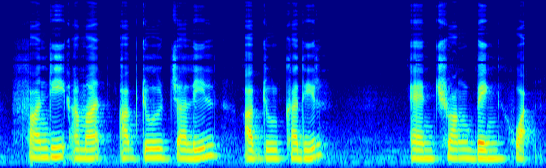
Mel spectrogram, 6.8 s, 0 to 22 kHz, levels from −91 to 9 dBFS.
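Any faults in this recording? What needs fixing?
Imaging from linear upsampling runs through the whole speech clip. The top of the band is dull, and above it sits a faint mirrored copy of the spectrum, roughly 30 dB down, between about 5.5 kHz and 11 kHz. That pattern fits audio at about 11 kHz raised to 48 kHz by joining samples with straight lines, a filter too weak to remove those copies. The result is a light metallic shimmer on sibilants. Unlike aliasing, which folds content downward into odd, unrelated tones, these images are an upward mirror of the speech band and track it exactly. Upsample with a proper band-limited interpolation filter that removes everything above the original band.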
